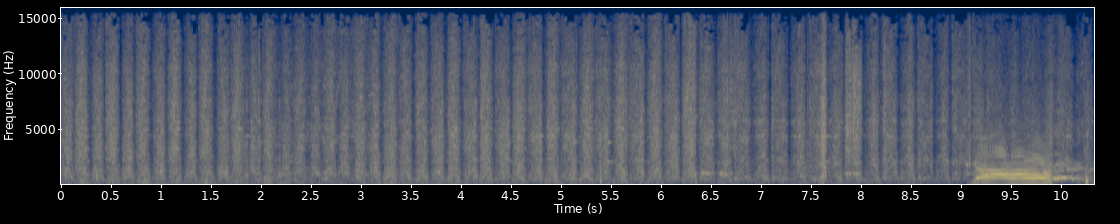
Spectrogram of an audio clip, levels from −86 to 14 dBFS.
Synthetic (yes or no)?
no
